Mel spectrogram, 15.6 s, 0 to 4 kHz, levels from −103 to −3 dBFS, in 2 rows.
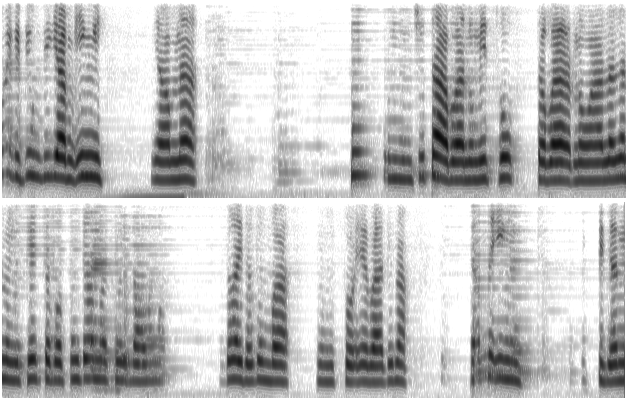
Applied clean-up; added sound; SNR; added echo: neural mask model DeepFilterNet 3.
